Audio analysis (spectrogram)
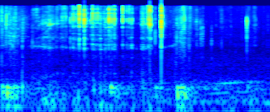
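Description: A metal utility blade scrapes shavings off the face of a solid green rectangular bar of olive oil soap held in the hand. A run of crisp, bright scraping strokes and sharp ticks rises over a soft low rumble, then eases into quieter rasping near the end.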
